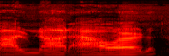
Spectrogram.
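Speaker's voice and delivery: dark, menacing, sinister movie-style voice. Recapping a movie, imitating a character's line in his sinister voice. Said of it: "when he does the whole sinister voice".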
